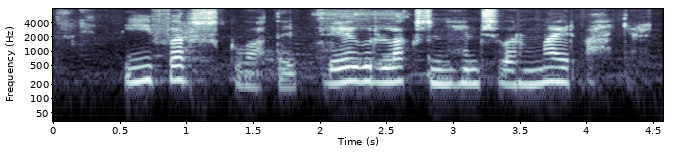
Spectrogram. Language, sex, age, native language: Icelandic, male, 18-19, Icelandic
